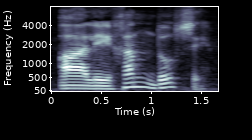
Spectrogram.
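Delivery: ALEJÁNDOSE stretched out very slowly, syllable by syllable. Shown as a demonstration.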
